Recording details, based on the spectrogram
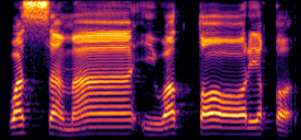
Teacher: Huruf qof pada bagian akhir yang berharakat kasrah tetap dibaca dengan disukunkan dan memantulkan. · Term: qalqalah kubra, qalqalah kubro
